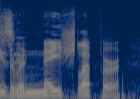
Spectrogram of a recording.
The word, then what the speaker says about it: Rene Schlaepfer: I think I said that correctly. – You said it perfectly. – First time. – Amazing. – Pastor Rene Schlaepfer from Twin Lakes Church, who I've listened to for hours on end, and always gotten some great stuff.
